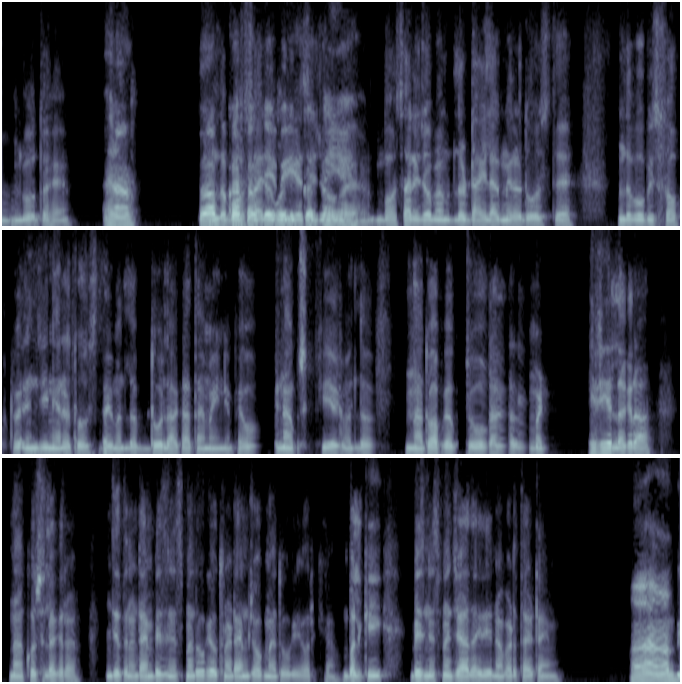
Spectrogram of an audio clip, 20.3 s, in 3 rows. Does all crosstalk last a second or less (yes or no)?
no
